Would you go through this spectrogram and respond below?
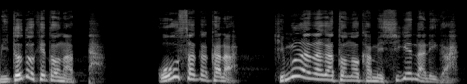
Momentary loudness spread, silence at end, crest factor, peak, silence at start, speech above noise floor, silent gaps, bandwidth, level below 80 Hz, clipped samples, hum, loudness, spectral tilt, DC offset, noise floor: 11 LU; 0.1 s; 22 dB; 0 dBFS; 0 s; 55 dB; none; 13.5 kHz; -60 dBFS; under 0.1%; none; -22 LUFS; -5.5 dB/octave; under 0.1%; -76 dBFS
